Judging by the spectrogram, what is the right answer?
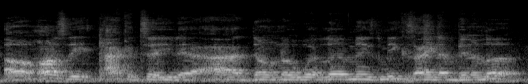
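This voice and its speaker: A man from Washington, D.C. on a talk panel, answering in a halting, casual way. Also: lowish voice, flat delivery. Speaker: actor and comedian on a panel. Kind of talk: panel discussion. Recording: echoey room from far off with noise.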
